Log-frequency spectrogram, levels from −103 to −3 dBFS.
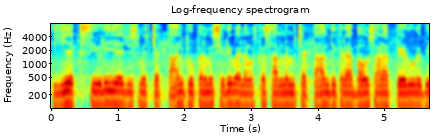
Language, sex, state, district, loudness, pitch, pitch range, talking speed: Hindi, male, Jharkhand, Ranchi, -16 LUFS, 110 Hz, 110-115 Hz, 220 wpm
